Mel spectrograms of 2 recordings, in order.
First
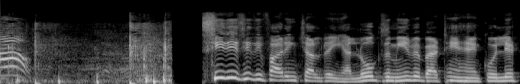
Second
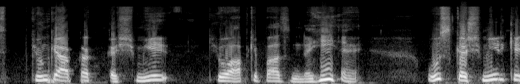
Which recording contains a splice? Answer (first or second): first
